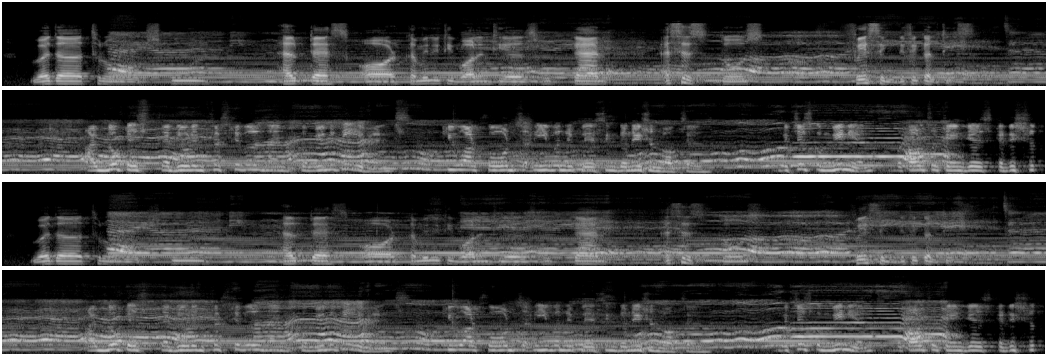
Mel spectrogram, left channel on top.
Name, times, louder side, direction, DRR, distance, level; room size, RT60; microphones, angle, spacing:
voice 1, 0.3-2.1 2.7-6.0 6.6-7.6 7.9-8.1 8.5-9.7, left 3 dB, 50° left, 1.1 m, -25 dB
sound 1, 1.0-19.9, right 1 dB, 75° right, 3.8 m, -25 dB
voice 2, 11.0-14.5 14.8-17.5 18.2-20.8, left 2 dB, 20° left, 0.9 m, -24 dB
23.5 x 14.0 x 4.3 m
head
